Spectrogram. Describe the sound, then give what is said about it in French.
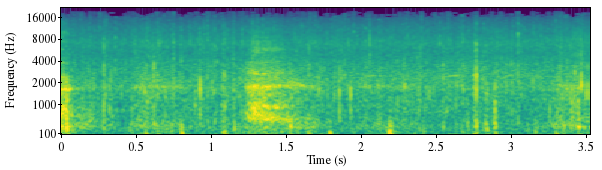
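Steady rain patters on a surface, a dense hiss of countless drops with a few sharper individual plinks scattered throughout, continuous with no voices. “Sous la pluie”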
